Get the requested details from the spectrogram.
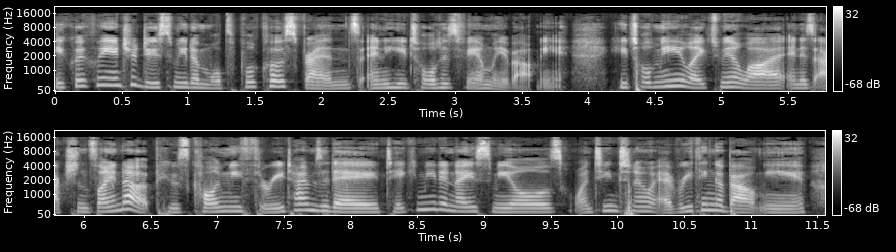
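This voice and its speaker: With a medium pitch and lively intonation, a woman talks very fast, hardly pausing at all. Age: 20s. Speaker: caller. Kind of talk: voicemail question.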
